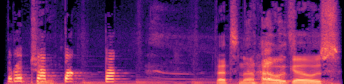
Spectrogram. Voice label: failed attempt recreating marsupial gurgle sound saying that's not how it goes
